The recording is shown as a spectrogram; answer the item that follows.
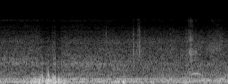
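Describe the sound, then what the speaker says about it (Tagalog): Constant rough rumble of strong wind buffeting the microphone, loud and unbroken, with faint motor-like drone underneath. "Lakas po ng hangin"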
